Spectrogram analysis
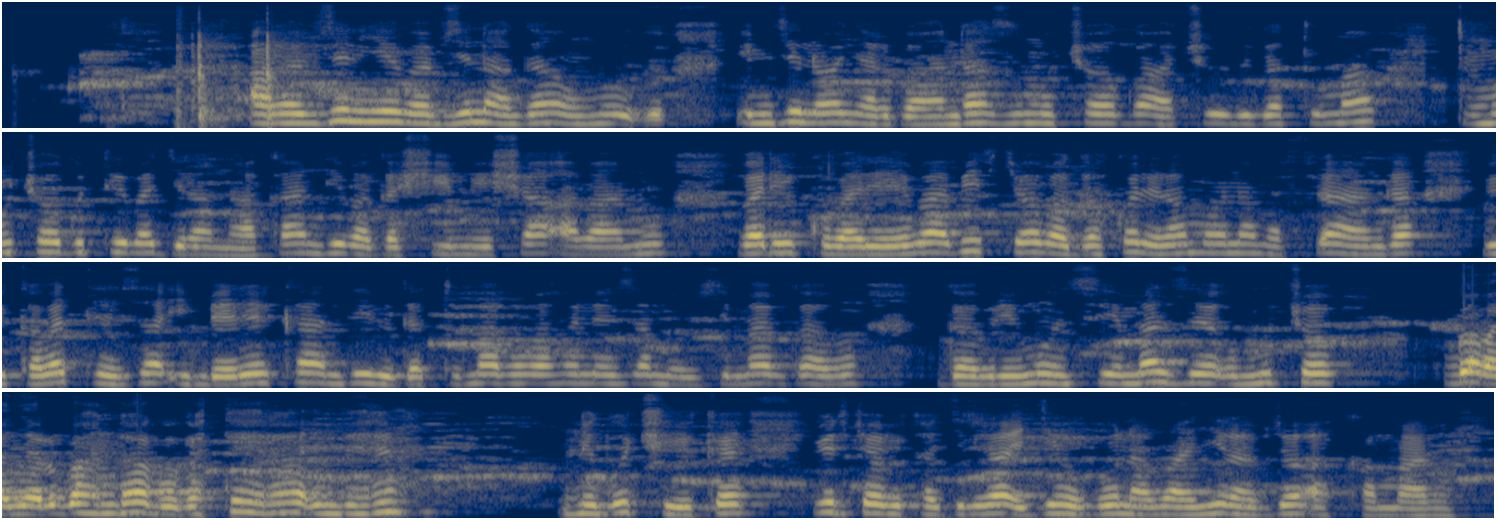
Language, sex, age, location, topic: Kinyarwanda, male, 36-49, Burera, government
